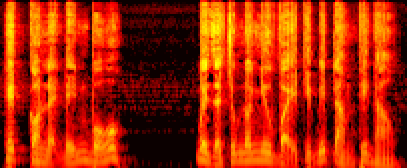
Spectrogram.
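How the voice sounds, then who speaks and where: A man's voice: lowish voice, lively intonation, a little fast, husky, soft background music. A man voicing an anxious, tearful old village wife who pleads fretfully. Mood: pleading.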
